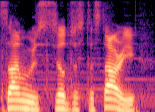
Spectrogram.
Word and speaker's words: Staryu: But back when I was a kid, and Simon was still just a Staryu, I could never pronounce its name right. Always ended up sounding like Sawiu.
